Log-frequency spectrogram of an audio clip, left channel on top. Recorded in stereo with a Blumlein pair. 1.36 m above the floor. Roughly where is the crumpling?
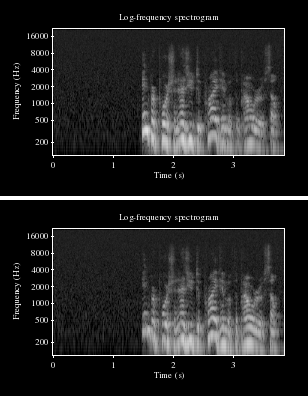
I don't hear crumpling.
